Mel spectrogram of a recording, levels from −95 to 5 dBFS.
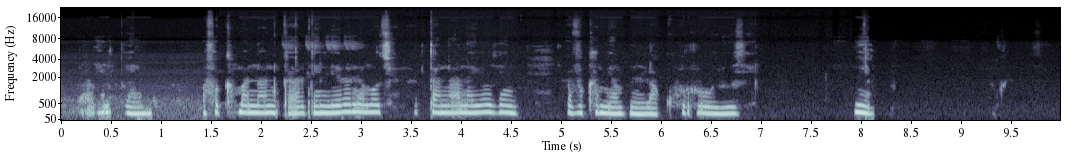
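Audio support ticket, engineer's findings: Speech suppressed in double talk: echo canceller likely unable to split near-end talker from loudspeaker echo, attenuating both. Talker dips or cuts out in pieces at 0.0–0.95 s (drop around 20 dB), 8.1–8.32 s and 9.07–9.94 s (drops near 40 dB, close to silence).

Other side's voice leaking through: residual loudspeaker echo likely passed uncancelled into the microphone path. Far-end voice audible under the talker at 0.34–0.59 s, about 15 dB down, and 0.76–1.4 s, about 20 dB down, overlapping the opening suppression.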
